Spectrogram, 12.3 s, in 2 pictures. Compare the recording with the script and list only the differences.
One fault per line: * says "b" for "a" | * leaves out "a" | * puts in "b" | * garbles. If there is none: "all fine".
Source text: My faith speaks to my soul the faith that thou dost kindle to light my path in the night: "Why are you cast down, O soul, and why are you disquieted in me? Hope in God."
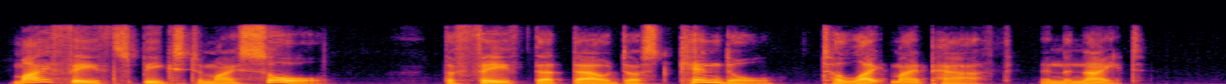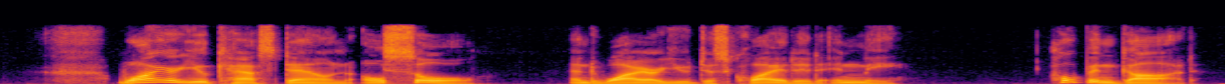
all fine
